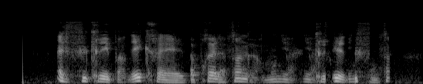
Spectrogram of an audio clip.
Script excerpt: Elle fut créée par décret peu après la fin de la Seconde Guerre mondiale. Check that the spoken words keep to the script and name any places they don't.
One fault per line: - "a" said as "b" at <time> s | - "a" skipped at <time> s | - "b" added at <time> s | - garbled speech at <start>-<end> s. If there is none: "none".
- "peu" skipped at 1.9 s
- "la Seconde" skipped at 2.5 s
- garbled speech at 3.0-3.9 s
